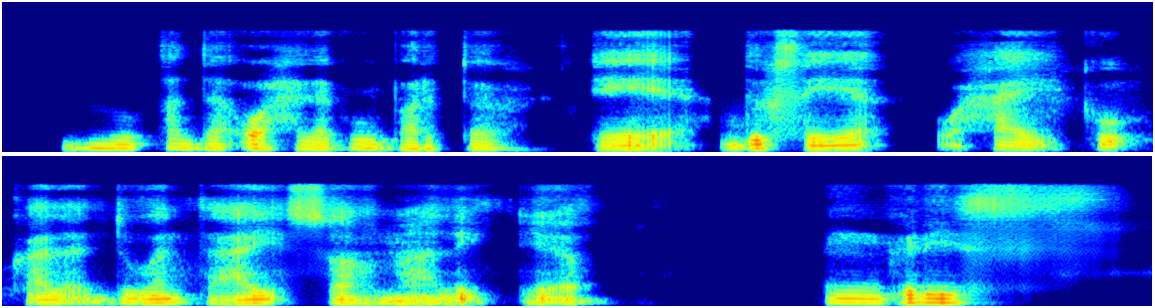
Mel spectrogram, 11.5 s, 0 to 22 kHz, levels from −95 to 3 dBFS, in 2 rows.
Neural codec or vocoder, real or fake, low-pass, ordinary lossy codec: codec, 24 kHz, 0.5 kbps, DualCodec; fake; 9.9 kHz; none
